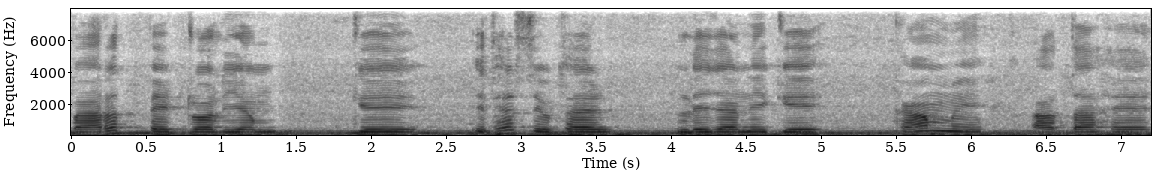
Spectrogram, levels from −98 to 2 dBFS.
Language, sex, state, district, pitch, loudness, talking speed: Hindi, male, Haryana, Charkhi Dadri, 145 Hz, -16 LUFS, 110 wpm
